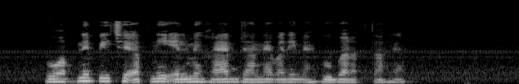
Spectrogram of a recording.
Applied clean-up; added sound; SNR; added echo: none; none; none; none.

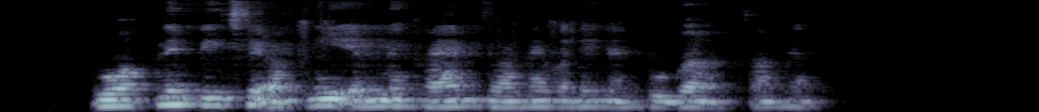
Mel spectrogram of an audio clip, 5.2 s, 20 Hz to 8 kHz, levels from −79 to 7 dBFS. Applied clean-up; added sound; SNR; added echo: neural mask model DeepFilterNet 3.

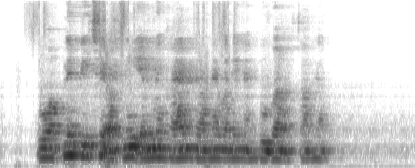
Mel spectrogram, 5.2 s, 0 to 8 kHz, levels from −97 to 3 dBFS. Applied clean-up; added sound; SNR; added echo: neural separator model SepFormer DNS4.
